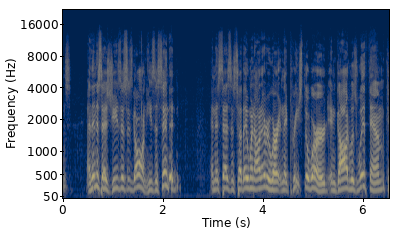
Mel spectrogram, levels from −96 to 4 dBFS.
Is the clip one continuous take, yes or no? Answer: yes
